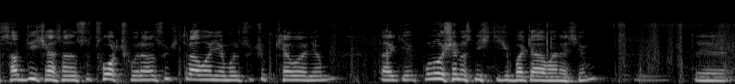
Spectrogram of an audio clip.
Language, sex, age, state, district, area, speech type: Kashmiri, male, 45-60, Jammu and Kashmir, Ganderbal, rural, spontaneous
